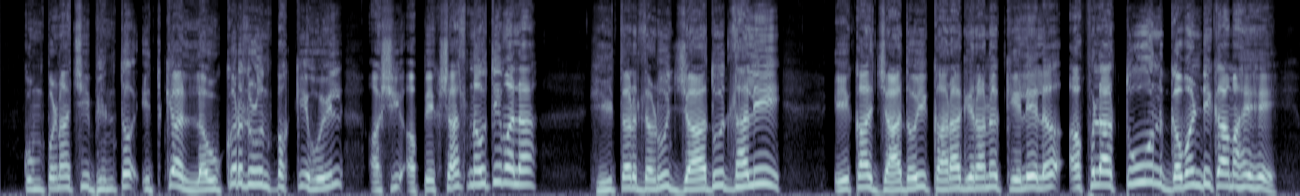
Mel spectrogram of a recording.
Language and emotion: Marathi, surprised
